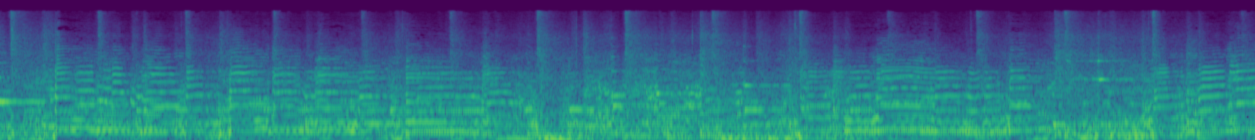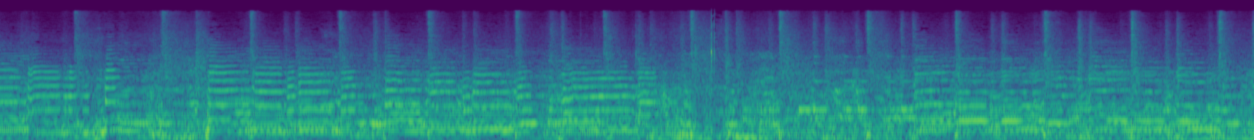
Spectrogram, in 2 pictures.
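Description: Small swing jazz band playing live: two saxophones and a trumpet carry the melody over upright bass and a drum kit keeping a steady swing beat.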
